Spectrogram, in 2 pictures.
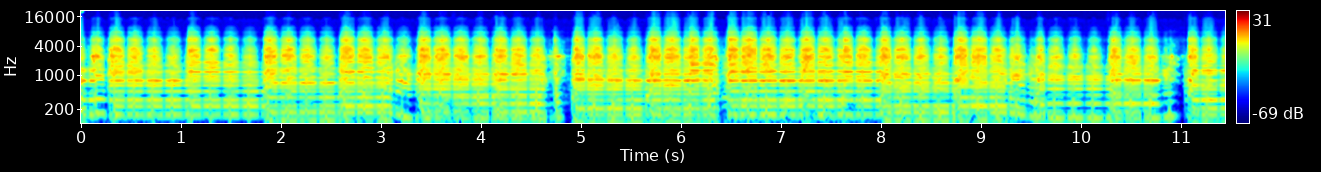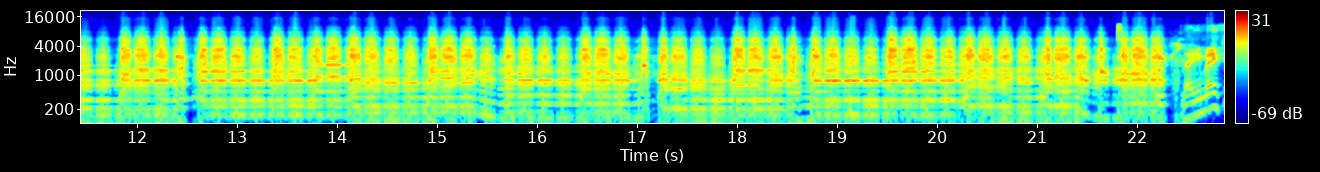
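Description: Electric guitar chords played through an Electro-Harmonix Nano Pulsar tremolo pedal set to a fatter shape and faster rate, loud with steadily pulsing volume chops and occasional chord changes, no talking.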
